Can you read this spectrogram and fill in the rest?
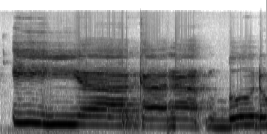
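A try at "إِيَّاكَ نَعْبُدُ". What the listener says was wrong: ain sukun jangan terputus Bunda. Na'budu. iyyaka na'budu dia punya sifat tawasud sedikit mengalir ya, suaranya dilafalkan dari tengah tenggorokan.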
